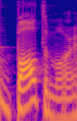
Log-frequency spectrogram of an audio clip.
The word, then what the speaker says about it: Baltimore: So the people of Baltimore say it Balmer. – That's just wrong. – Is it though? Because the locals say Balmer. – Yeah, that's just a butchering of how it's still Baltimore. It's Lord Baltimore. They just got lazy.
